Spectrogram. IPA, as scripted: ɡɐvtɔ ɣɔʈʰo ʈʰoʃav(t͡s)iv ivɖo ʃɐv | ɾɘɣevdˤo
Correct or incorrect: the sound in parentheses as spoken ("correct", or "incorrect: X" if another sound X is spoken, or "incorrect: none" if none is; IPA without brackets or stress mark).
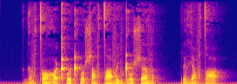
incorrect: tˤ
